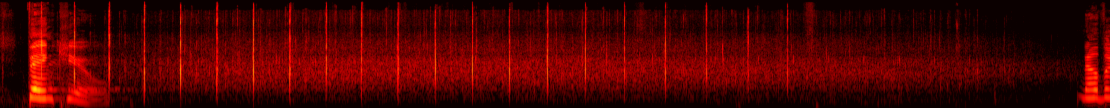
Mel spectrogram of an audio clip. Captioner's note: applause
